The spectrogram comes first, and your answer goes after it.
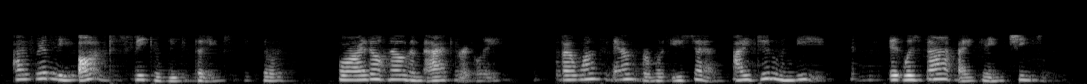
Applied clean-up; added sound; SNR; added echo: neural mask model DeepFilterNet 3.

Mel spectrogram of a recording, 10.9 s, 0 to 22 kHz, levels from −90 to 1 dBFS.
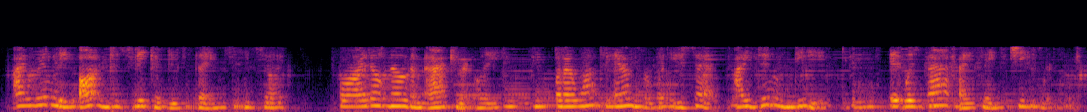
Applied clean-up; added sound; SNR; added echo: neural separator model SepFormer DNS4.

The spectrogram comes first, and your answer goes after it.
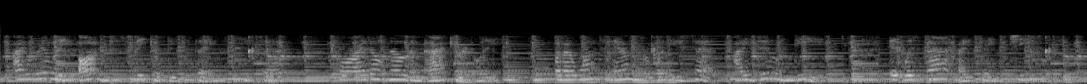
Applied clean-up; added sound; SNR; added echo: none; Acoustic guitar; 2 dB; reverberation time 0.2 s.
